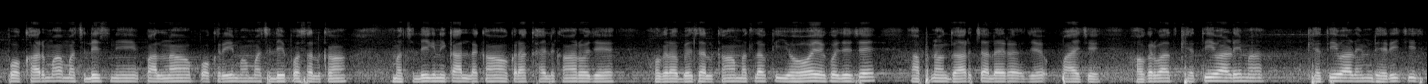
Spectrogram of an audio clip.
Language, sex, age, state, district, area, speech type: Maithili, male, 45-60, Bihar, Purnia, rural, spontaneous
